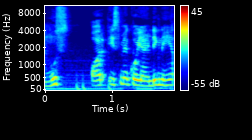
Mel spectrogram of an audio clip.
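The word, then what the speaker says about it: muss: मुस में उमलाउट नहीं है, इसलिए इसकी प्रोनाउंसिएशन हो रही है मुस, और इसमें कोई एंडिंग नहीं आती, ये होता है इश मुस।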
